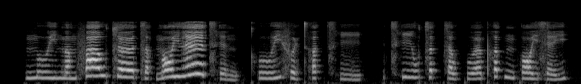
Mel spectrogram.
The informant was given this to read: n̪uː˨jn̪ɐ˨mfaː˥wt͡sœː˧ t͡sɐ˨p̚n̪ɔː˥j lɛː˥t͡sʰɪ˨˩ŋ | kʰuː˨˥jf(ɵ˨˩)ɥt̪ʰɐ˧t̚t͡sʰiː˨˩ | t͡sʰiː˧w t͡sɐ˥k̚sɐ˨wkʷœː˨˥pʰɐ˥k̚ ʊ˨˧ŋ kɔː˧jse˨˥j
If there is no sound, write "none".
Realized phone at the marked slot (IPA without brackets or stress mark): ɵ˨˩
